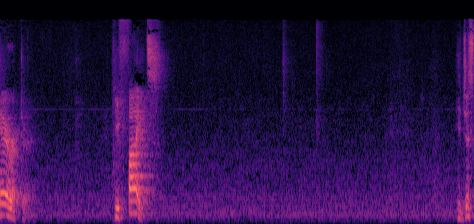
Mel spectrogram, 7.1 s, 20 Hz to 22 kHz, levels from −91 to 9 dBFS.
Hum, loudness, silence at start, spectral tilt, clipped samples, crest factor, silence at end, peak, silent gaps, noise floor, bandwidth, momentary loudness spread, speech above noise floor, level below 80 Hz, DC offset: none; -26 LUFS; 0 s; -3.5 dB/octave; under 0.1%; 24 dB; 0 s; -8 dBFS; none; -53 dBFS; 15.5 kHz; 30 LU; 29 dB; -76 dBFS; under 0.1%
